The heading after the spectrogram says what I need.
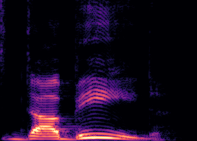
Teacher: in the Greek New Testament when it refers to David it's da bead with a B instead of a V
